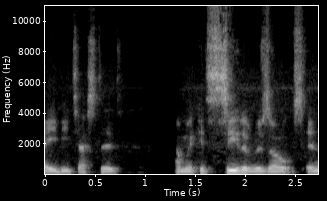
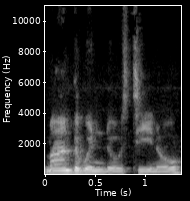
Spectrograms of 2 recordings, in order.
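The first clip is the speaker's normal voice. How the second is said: put-on loud, awful Lancashire accent. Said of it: "excuse my awful Lancashire accent".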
